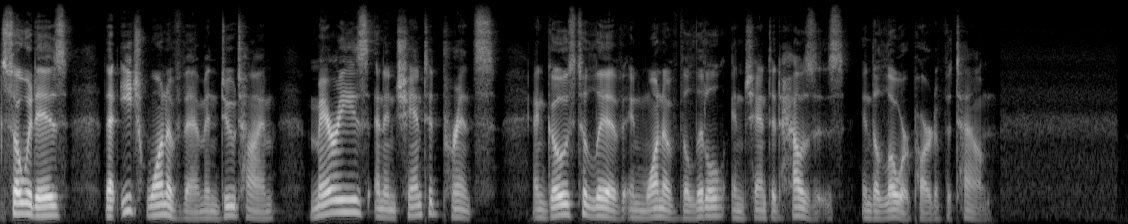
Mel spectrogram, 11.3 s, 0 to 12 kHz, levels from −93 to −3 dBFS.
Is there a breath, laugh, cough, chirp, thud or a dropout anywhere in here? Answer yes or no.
no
